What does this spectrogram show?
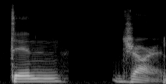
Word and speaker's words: Din Djarin: Din Djarin, but Okay. it's spelled with a quiet D at the end.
